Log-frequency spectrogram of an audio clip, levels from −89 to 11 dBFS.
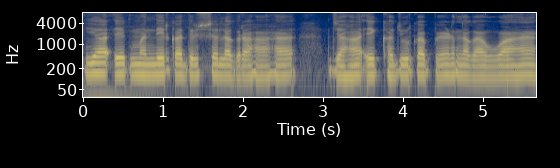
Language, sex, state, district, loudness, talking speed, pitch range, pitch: Hindi, male, Jharkhand, Ranchi, -16 LUFS, 170 wpm, 125-135 Hz, 130 Hz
